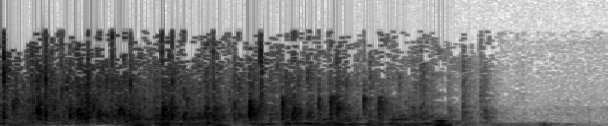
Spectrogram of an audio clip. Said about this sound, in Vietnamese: một tràng pháo tay.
